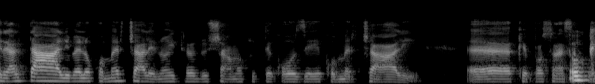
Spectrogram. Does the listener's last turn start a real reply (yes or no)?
no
